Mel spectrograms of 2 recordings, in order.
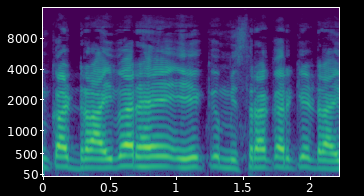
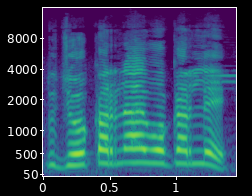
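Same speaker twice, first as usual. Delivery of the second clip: imitating an arrogant threat, rising to louder; mock defiant taunt that gets louder; retold boast; 5 semitones higher, 6 dB louder than usual. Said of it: "वो बोलता है". (घमंडी धमकी की नकल, आवाज़ ऊँची होती हुई)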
